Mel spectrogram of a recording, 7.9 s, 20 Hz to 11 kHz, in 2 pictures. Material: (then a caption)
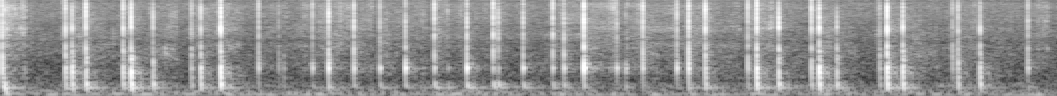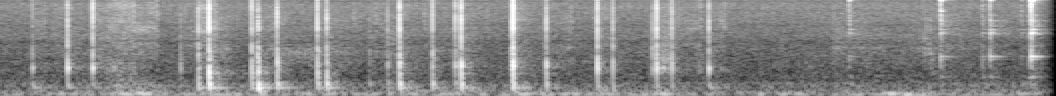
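Synthetic leather. Fingertips tap and scratch across a black padded synthetic leather bicycle seat, making a dense run of short, dry clicks with brief scratchy swishes. Each tap stops almost at once, carrying a faint low body near 215 Hz under bright, crisp tops.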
